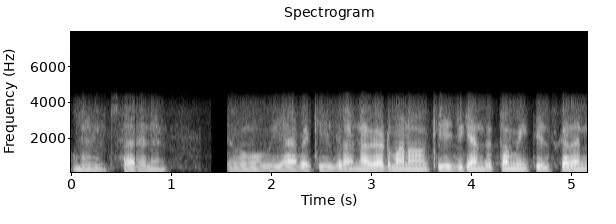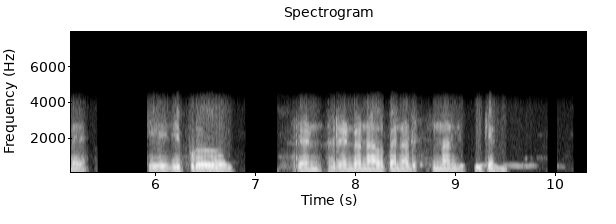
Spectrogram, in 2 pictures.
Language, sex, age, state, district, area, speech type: Telugu, male, 18-30, Andhra Pradesh, Konaseema, rural, conversation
